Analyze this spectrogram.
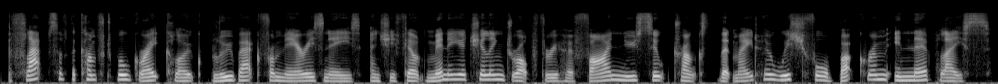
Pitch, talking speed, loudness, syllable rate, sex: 180 Hz, 205 wpm, -20 LUFS, 4.4 syllables/s, female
